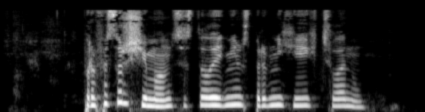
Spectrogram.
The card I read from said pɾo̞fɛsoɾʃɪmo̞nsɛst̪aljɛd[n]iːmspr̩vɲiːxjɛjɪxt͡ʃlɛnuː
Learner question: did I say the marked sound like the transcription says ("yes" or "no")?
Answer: no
